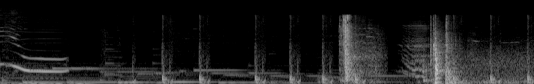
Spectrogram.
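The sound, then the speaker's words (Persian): A cat meows once at the start, a drawn-out falling cry, followed by a series of dull thumps and knocks, with two louder, busier bangs near the end. “بازم ممنونم جغله، موفق باشی. میو میو.”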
